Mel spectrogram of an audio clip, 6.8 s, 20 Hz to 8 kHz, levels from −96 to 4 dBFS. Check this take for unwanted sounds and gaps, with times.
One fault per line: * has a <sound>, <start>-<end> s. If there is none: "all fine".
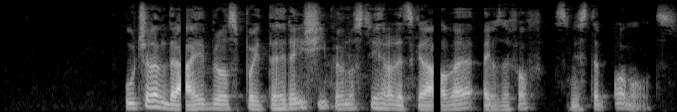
* has a dropout, 1.8-1.9 s
* has a dropout, 4.3-4.4 s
